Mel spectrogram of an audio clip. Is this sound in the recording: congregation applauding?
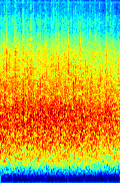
yes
